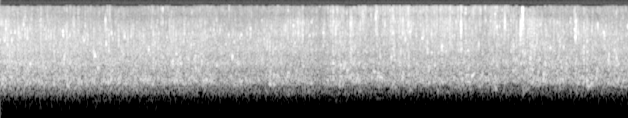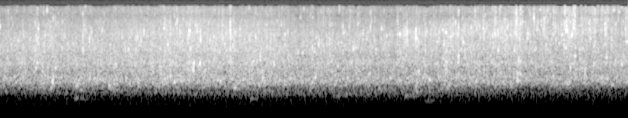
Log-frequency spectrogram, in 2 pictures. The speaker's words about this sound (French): There's the river running through it. And it's very lovely, that river. Very few people see it except where the bridges are. But it's quite a nice meandering river.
